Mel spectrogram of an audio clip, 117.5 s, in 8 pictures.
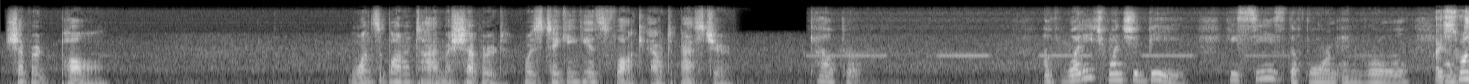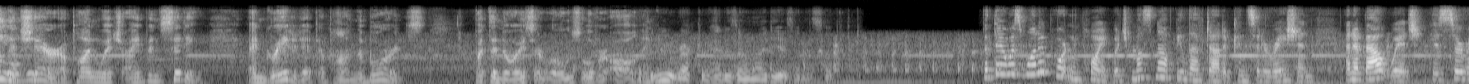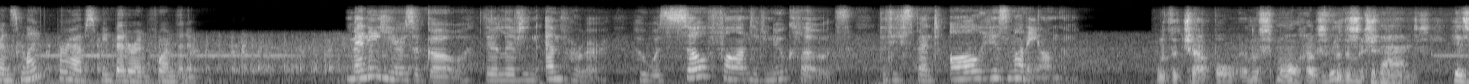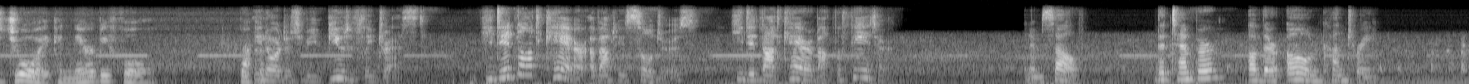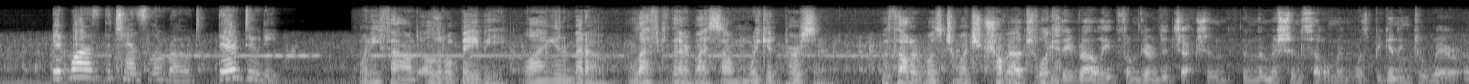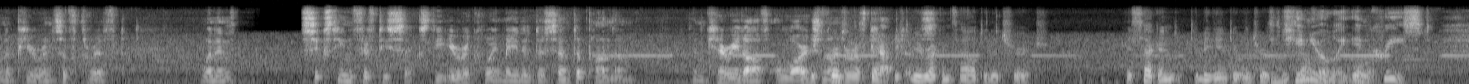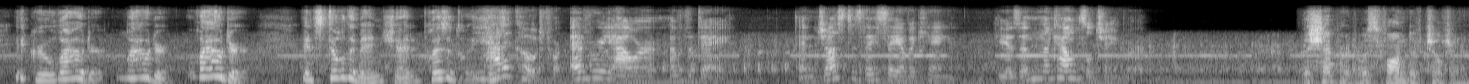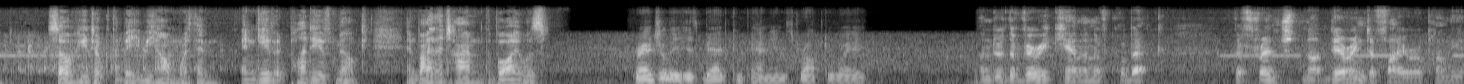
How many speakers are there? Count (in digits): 7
